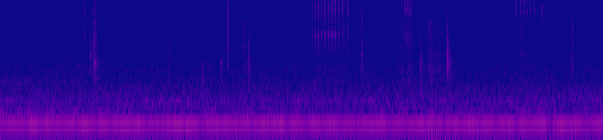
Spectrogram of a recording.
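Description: Correction tape being run across planner paper in two short, scratchy strokes, with a few light clicks of the plastic dispenser in between, over a steady low hum.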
